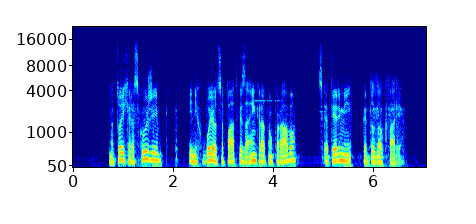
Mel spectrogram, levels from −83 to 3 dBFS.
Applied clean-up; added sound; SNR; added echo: neural mask model RNNoise.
